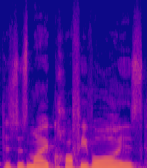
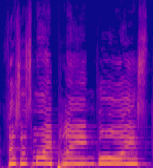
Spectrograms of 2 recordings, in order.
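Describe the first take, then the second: First: Very low, level monotone; low intoned demo; coffee voice. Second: Chanted on one held note; level sustained chant; sung, playing voice. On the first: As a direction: drop deep and hold the note. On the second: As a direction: intone it like a singing exercise. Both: Shown as a demonstration.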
